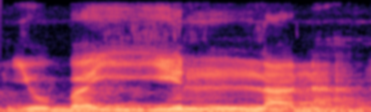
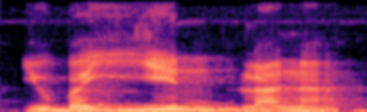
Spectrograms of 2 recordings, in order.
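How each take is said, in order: First: The n merges completely into the following l. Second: The n is pronounced clearly before the l. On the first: The speaker calls it right. "sekarang dari yang jelas itu kita masukkan ke lam" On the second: The speaker calls it wrong. "Jelas itu yubayyin lana"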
